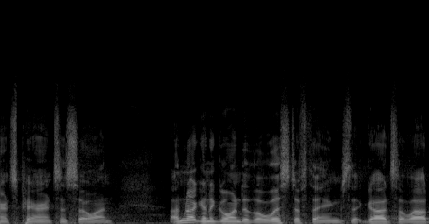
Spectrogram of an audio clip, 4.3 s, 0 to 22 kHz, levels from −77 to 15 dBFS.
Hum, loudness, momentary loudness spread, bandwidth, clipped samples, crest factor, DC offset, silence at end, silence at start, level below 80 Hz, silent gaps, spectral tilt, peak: none; -30 LUFS; 8 LU; 14.5 kHz; under 0.1%; 16 dB; under 0.1%; 0 s; 0 s; -64 dBFS; none; -4.5 dB/octave; -14 dBFS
